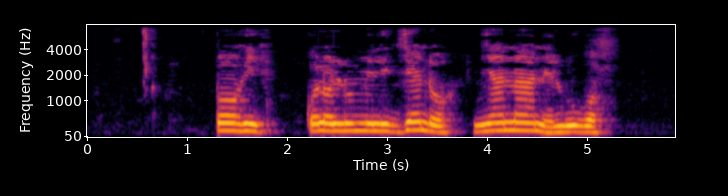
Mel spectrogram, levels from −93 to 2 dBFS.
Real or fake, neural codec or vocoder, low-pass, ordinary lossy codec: real; none; 7.2 kHz; AAC, 32 kbps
